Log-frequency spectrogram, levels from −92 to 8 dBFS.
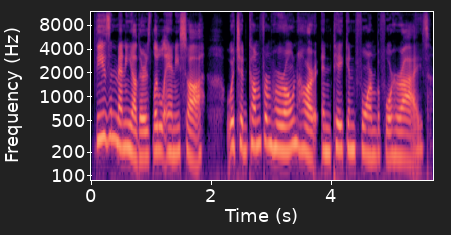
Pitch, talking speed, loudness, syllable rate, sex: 215 Hz, 210 wpm, -18 LUFS, 5.5 syllables/s, female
